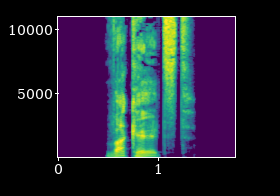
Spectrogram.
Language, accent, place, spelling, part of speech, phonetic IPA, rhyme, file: German, Germany, Berlin, wackelst, verb, [ˈvakl̩st], -akl̩st, De-wackelst.ogg
- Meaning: second-person singular present of wackeln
